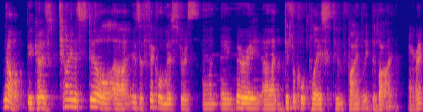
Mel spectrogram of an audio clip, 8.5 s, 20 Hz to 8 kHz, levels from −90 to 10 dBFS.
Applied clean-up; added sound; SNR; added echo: neural mask model DeepFilterNet 3.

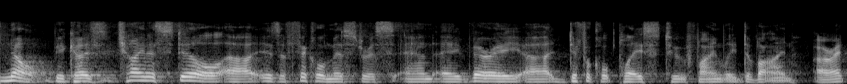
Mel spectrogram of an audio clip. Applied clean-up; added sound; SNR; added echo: none; none; none; none.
